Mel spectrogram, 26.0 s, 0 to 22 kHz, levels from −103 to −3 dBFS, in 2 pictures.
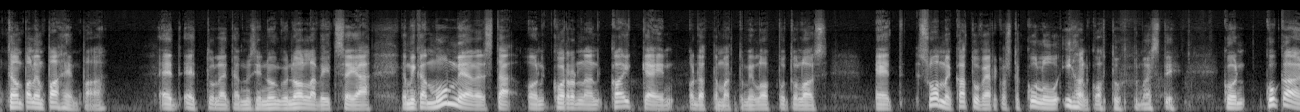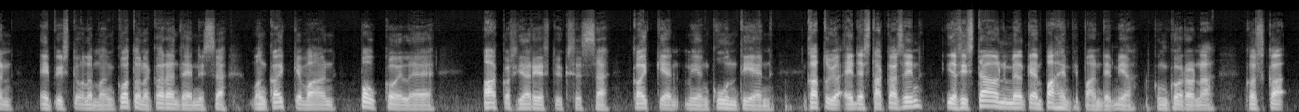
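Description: The speech in this clip has no technical faults to report. The Opus voice compression, working at 24 kbps in hybrid mode with the full band kept, leaves only light coding traces.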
